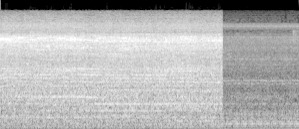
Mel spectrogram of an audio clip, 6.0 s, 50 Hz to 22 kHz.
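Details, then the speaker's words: Chevy 350 Vortec Suburban, sat for years, after new cap, rotor and full ignition and fuel system: steady, even idle hum, no misses or knocks, then quieter tail; idling smoothly and healthy. "so as you guys can tell it's running real smooth right now"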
